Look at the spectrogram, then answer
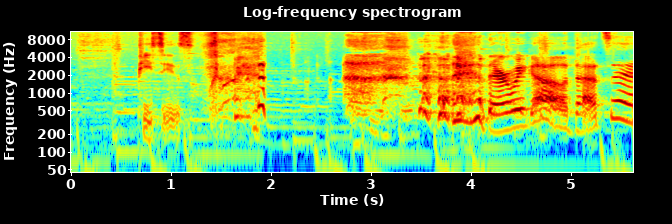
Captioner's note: laughing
